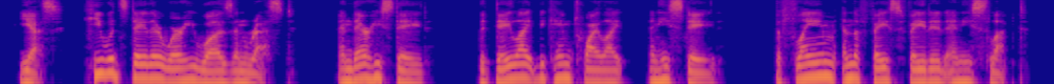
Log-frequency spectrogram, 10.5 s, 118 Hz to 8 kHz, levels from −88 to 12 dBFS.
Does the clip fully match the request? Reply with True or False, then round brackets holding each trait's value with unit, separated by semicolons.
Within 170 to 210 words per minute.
True (175 wpm)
